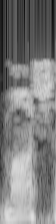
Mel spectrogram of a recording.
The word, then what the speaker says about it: Maus: This portion of the program brought to you by our very good friends at Moss, that's spelled M-A-U-S, Moss Family Automotive,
